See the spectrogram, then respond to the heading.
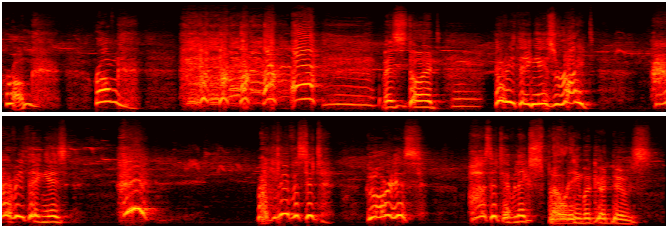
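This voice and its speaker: Exuberant, wildly swooping investigator. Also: male voice, very high-pitched, wildly swooping pitch, slow, pauses often, fairly bright tone, a little hiss or hum, exaggerated voice. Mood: excited, jubilant. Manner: theatrical, emphatic, breaking into lists and repetitions. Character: exuberant, eccentric male investigator bursting with triumph. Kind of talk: audio drama acting.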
